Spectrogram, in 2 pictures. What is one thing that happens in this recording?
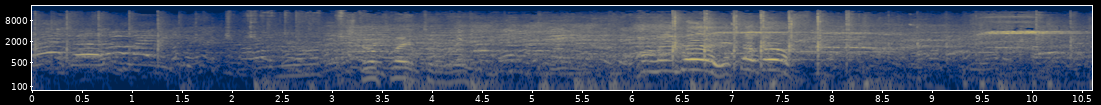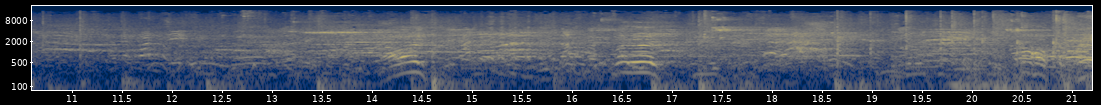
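Young women shout and cheer across a large echoing gym.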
